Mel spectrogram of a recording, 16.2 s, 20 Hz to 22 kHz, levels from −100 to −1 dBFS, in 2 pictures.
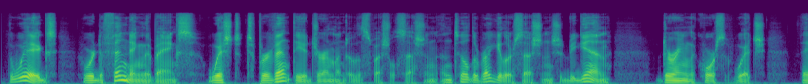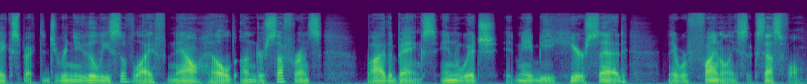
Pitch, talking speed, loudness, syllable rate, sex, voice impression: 85 Hz, 195 wpm, -24 LUFS, 5.9 syllables/s, male, masculine, adult-like, slightly thick, slightly refreshing, slightly calm, slightly friendly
